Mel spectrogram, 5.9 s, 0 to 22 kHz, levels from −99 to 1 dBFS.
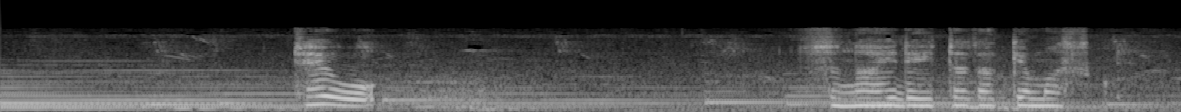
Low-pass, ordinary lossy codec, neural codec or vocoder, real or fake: none; none; none; real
